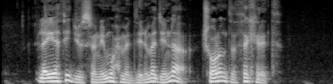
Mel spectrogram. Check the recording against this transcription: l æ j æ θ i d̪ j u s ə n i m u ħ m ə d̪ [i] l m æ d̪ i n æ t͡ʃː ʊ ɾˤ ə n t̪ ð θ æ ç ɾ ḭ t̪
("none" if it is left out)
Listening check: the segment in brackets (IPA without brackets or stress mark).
i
